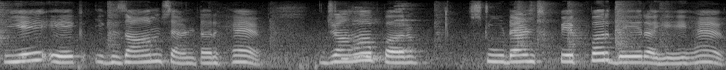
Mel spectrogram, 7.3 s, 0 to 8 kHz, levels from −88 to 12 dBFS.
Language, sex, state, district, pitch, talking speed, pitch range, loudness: Hindi, female, Punjab, Fazilka, 230 Hz, 100 wpm, 215-250 Hz, -16 LUFS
